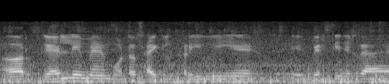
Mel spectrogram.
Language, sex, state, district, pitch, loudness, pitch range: Hindi, male, Bihar, Samastipur, 125 Hz, -17 LUFS, 115-130 Hz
